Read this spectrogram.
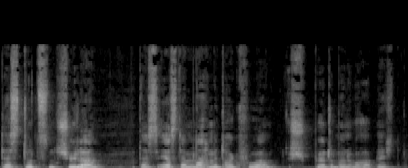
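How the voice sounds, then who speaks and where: A man reading a story aloud in a calm storytelling manner. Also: fairly high pitch, normal speed, breathy edge. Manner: calm storytelling, quieter for asides. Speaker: narrator.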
